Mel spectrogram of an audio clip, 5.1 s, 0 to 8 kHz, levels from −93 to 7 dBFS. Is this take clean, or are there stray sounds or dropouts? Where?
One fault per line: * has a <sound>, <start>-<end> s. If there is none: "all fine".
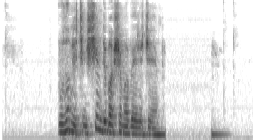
all fine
